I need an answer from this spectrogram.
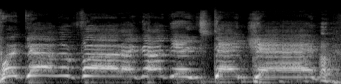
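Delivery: loud yelling. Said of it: "you had to yell at your parents".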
